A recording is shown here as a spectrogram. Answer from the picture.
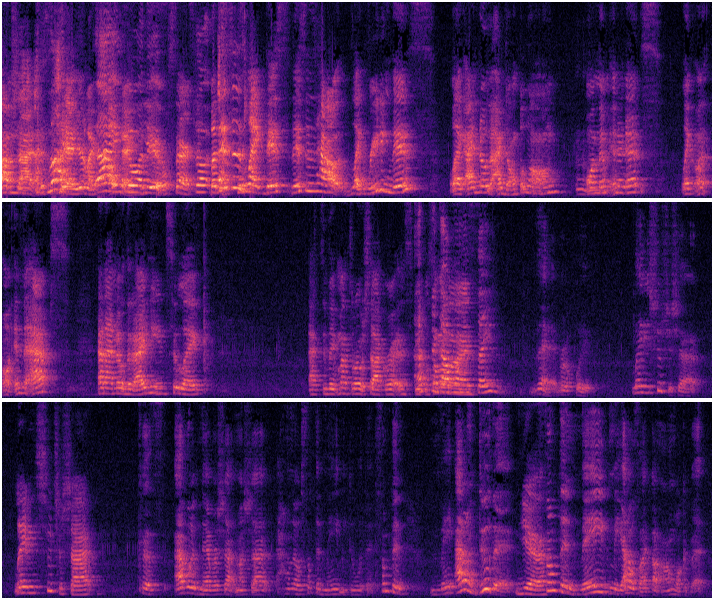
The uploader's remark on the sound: Also, the sound quality is a little off because I ran out of space on my hard drive.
